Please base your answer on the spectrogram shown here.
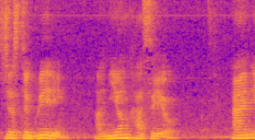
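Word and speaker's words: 안녕하세요: Annyeonghaseyo.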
